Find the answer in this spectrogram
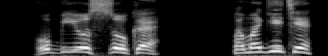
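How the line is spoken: Woman screaming, coughing. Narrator (Russian): закричала женщина, закашлявшись после очередного удара

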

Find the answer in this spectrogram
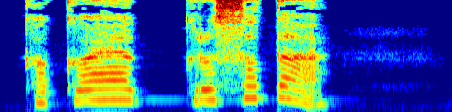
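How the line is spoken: Admiring breathy exclamation. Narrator (Russian): восхищенно выдохнула я

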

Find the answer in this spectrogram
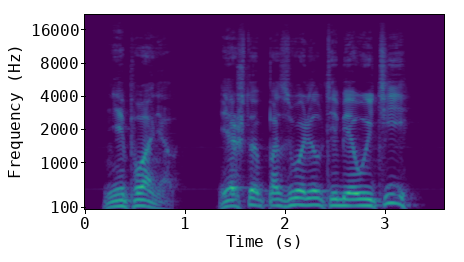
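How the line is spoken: Harsh bark. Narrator (Russian): рявкнул он

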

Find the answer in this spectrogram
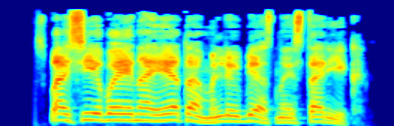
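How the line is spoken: Irritated shout. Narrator (Russian): раздраженно прокричал в глухую стену Ярослав

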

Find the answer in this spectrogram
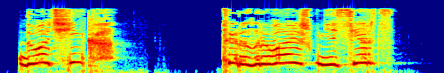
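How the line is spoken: Bitter furious sobbing. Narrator (Russian): Яростное горькое рыдание вырвалось из груди Лиры

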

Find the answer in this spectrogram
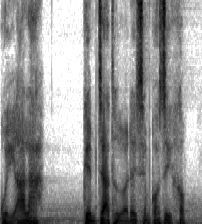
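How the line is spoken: Muttering. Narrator (Vietnamese): Đồ Lương lẩm bẩm

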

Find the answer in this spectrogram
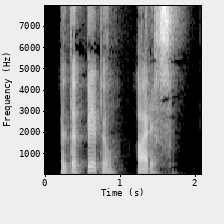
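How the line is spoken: Calm. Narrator (Russian): спокойно произнес Хью

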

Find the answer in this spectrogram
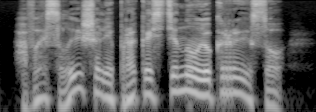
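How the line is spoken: Whisper. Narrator (Russian): прошептал кто-то

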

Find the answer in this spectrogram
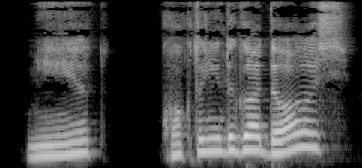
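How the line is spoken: Confused girl mumbling. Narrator (Russian): растерянно пробормотала девушка

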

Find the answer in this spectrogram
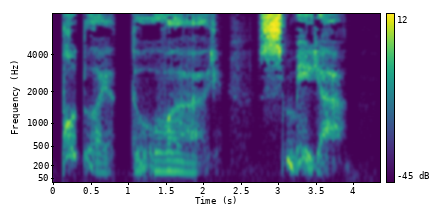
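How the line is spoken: Hoarse. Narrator (Russian): хрипло сказал он

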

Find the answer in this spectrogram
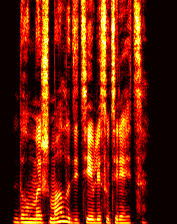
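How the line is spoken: Sighing. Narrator (Russian): вздохнула я

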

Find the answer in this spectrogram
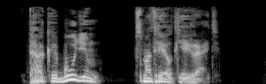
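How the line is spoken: Growling. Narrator (Russian): прорычала Аглаюшка

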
